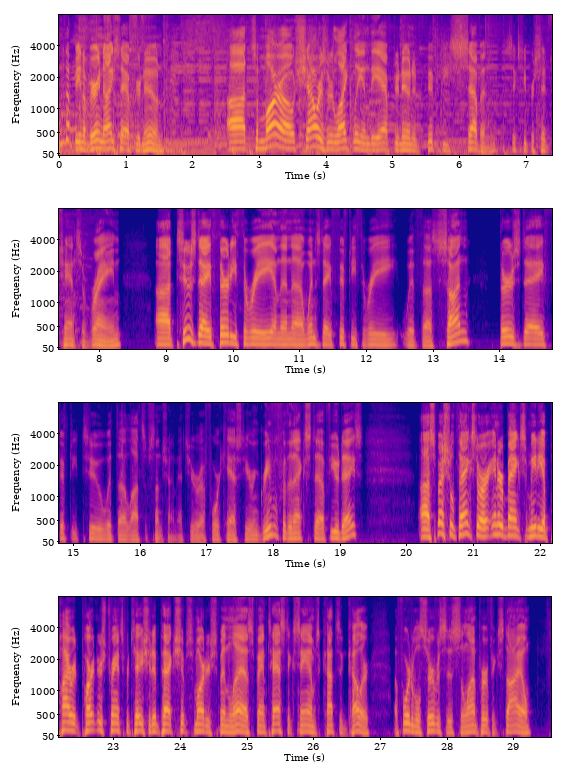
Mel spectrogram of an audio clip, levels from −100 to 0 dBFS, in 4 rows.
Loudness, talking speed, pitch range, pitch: -28 LUFS, 155 wpm, 110-155 Hz, 130 Hz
